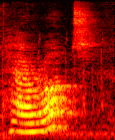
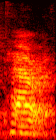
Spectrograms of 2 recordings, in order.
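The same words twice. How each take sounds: First: The last syllable has a full, clear vowel. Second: The last syllable has a reduced schwa vowel. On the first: "pronounce them correctly" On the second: "we give it a schwat sound"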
